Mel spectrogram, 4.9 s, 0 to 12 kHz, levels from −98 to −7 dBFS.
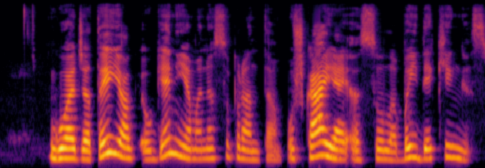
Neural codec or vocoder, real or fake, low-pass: none; real; 10.8 kHz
